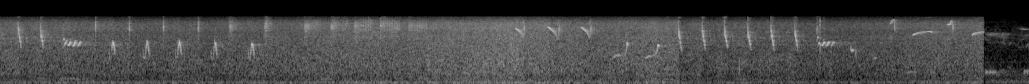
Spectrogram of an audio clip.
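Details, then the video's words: Birds chirping outdoors: a rapid series of short, sharp high ticks and chirps, some in quick runs, with a few brief whistled notes, over a steady rain-like hiss. "Cute birds with original chirping sounds.."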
